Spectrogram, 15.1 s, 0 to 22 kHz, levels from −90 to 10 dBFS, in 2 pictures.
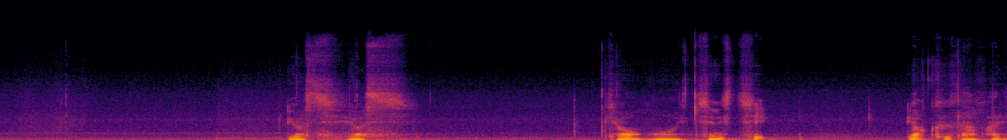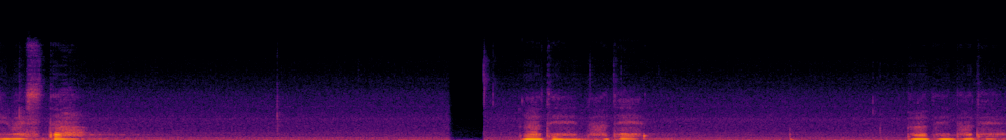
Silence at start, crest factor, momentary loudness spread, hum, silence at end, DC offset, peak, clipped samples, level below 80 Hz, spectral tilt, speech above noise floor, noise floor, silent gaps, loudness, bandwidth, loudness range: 1.6 s; 22 dB; 26 LU; none; 0 s; under 0.1%; -4 dBFS; under 0.1%; -56 dBFS; -6.5 dB/octave; 30 dB; -51 dBFS; none; -22 LUFS; 10.5 kHz; 7 LU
